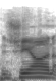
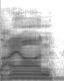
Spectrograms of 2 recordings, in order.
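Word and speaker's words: Xion: pronunciations in organized members don't know shion I read that as ion yeah Maura Luxio not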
